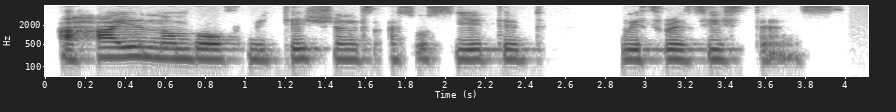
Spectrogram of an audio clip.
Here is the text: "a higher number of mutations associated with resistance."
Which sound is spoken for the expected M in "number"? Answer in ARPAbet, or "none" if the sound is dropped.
M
